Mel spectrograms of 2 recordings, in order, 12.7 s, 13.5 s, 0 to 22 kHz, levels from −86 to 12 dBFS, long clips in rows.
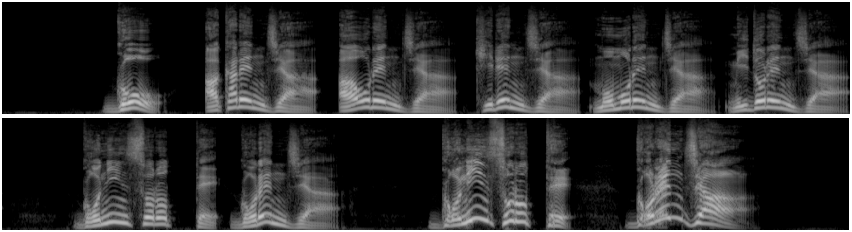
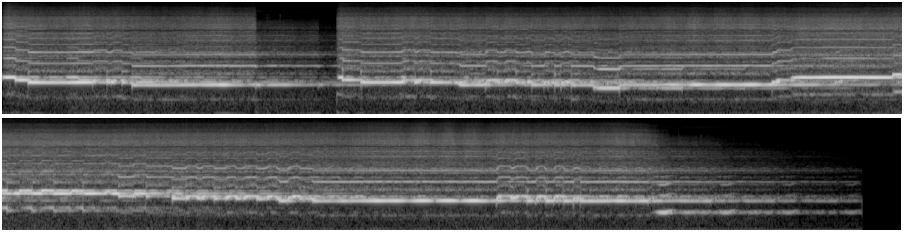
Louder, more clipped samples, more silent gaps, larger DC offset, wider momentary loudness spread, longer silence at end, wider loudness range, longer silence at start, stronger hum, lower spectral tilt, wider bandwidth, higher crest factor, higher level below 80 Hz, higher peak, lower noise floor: second, -22 LUFS vs -12 LUFS; neither; neither; neither; first, 13 LU vs 10 LU; about the same, 0.8 s vs 0.8 s; about the same, 3 LU vs 5 LU; first, 0.75 s vs 0 s; neither; first, -4 dB/octave vs 3.5 dB/octave; first, over 20 kHz vs 18 kHz; first, 18 dB vs 12 dB; about the same, -66 dBFS vs -64 dBFS; second, -4 dBFS vs 0 dBFS; first, -79 dBFS vs -43 dBFS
